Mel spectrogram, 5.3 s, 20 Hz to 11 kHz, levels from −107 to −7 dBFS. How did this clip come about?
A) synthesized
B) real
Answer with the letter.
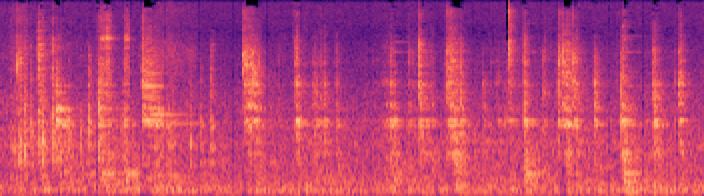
B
